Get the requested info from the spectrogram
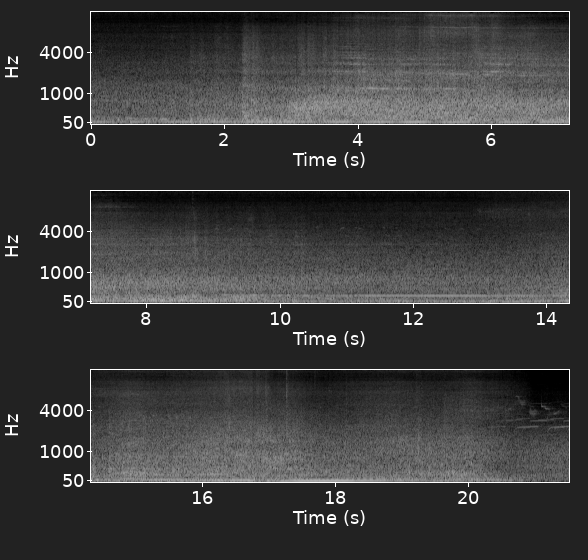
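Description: A train passes over a level crossing, its engine and wheels running loudly for several seconds. Road cars then drive across. Near the end the crossing's warning alarm starts up again with a repeating chirp.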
